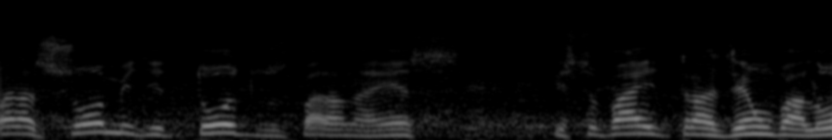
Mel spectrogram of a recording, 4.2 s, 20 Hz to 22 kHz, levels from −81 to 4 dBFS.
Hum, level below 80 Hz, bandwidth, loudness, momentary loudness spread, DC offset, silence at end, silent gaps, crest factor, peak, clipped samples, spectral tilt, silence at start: none; -84 dBFS; 11.5 kHz; -45 LUFS; 17 LU; under 0.1%; 0 s; none; 14 dB; -30 dBFS; under 0.1%; -6 dB/octave; 0 s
